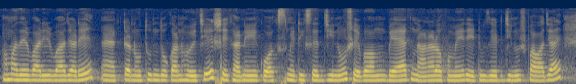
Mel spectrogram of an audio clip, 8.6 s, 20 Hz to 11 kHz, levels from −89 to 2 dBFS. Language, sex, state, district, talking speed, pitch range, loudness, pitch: Bengali, male, West Bengal, North 24 Parganas, 140 wpm, 180-195 Hz, -13 LUFS, 185 Hz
